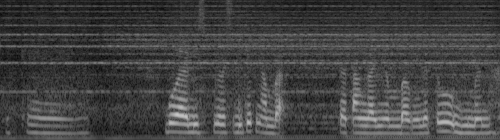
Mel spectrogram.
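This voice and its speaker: A woman's voice: fairly low pitch, level tone, normal speed, dark tone, faint music behind, poor audio. A woman host interviewing a guest, with short prompting replies and frequent okays. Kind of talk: interview talk show.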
